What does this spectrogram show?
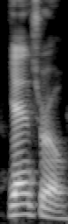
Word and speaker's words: Ganchrow: How do you pronounce? Ganchrow.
